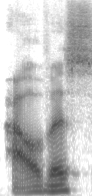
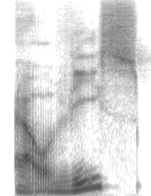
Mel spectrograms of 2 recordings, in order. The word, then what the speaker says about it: Alvys: uh Alvis is pronounced Alvis a lot of people want to pronounce it as Elvis because of the why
